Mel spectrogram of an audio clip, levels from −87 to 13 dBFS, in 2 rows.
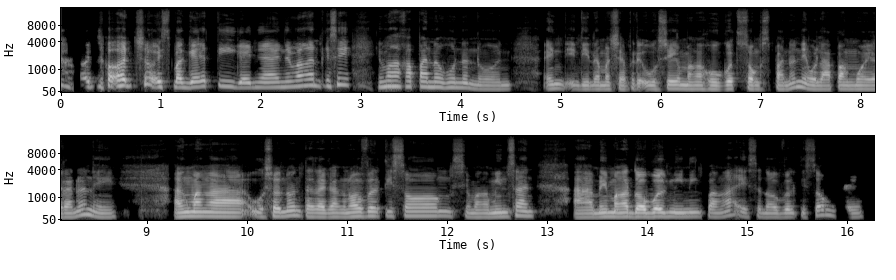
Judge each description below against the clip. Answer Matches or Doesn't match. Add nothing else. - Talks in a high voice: Doesn't match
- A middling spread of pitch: Doesn't match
